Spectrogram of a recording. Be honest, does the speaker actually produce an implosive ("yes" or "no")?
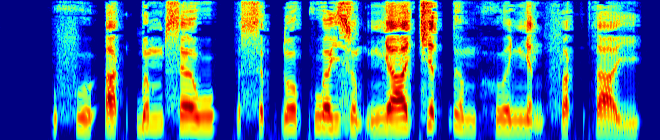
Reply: yes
